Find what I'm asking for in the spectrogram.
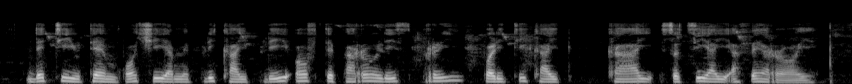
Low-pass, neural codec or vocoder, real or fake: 7.2 kHz; none; real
